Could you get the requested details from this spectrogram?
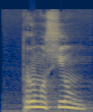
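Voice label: "prumusiun", Ligurian dialect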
